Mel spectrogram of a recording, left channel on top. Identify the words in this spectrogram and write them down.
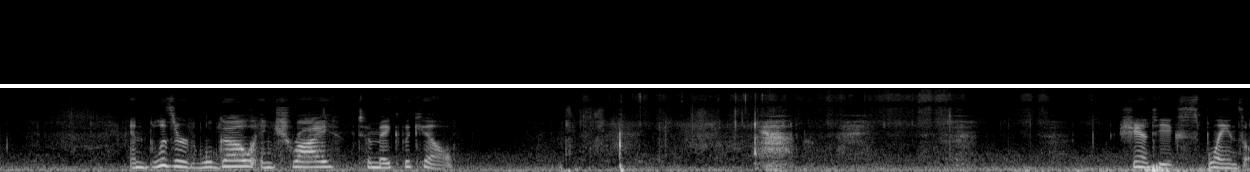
And Blizzard will go and try to make the kill. Shanty explains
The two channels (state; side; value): silent; left; digital silence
